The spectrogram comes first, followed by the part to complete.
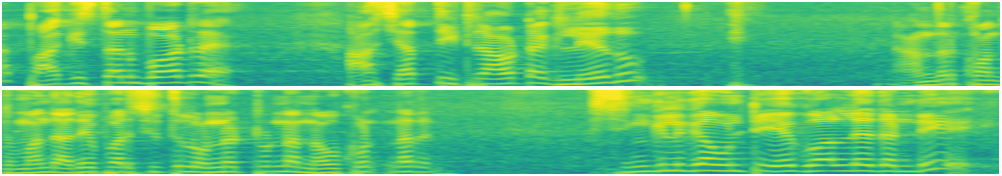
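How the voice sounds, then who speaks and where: A fervent man delivers a Sunday sermon in a fairly high voice, firing questions at his congregation and waiting for replies. He stretches key phrases slowly, then races through asides. A faint hum of the room sits behind him. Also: a bit bright. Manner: asks the congregation questions and urges answers; swings between slow emphatic lines and fast asides. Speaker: pastor.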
